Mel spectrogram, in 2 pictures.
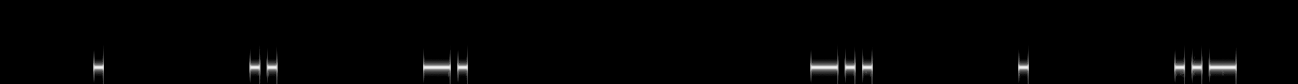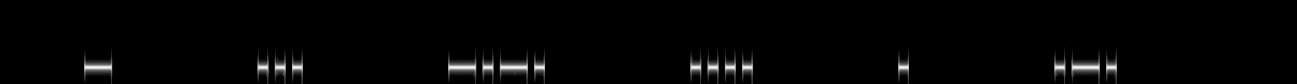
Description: Morse code, heard as a keyed tone, about 14 wpm, spaced as for 5 wpm, 800 Hz. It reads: EIN DEUTSCHER
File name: Morsekurs / Witze / Witz 14. Juli 2026 25 F70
